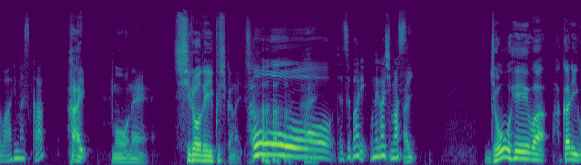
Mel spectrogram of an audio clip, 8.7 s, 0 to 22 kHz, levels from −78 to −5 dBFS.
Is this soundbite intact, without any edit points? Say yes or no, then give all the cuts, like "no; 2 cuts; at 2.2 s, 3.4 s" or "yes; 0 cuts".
yes; 0 cuts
